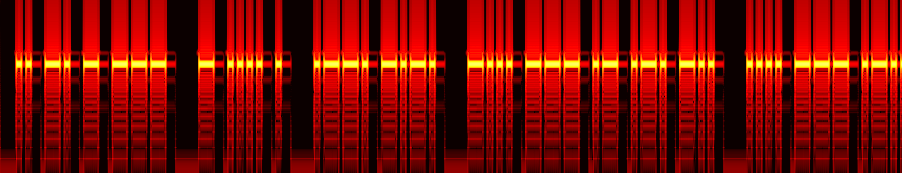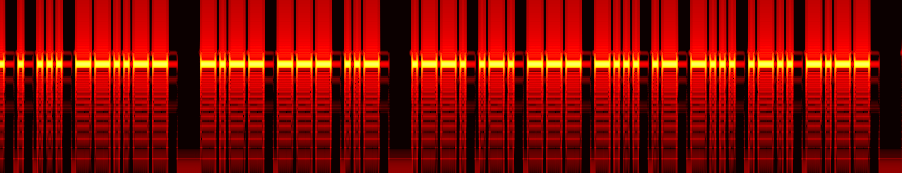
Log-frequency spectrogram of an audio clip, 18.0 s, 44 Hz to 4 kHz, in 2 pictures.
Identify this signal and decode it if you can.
Morse code, heard as a keyed tone, about 25 wpm, 750 Hz. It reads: INTO THE PC BOARD HOLES, YOU PROBABLY
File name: Archive / 25 WPM / 25WPM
